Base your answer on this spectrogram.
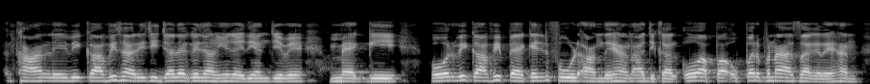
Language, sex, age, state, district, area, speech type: Punjabi, male, 18-30, Punjab, Hoshiarpur, rural, spontaneous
